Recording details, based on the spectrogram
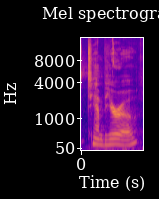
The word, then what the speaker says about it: Tamburo: I'm going to correct you on my last name. It's Tamburo.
